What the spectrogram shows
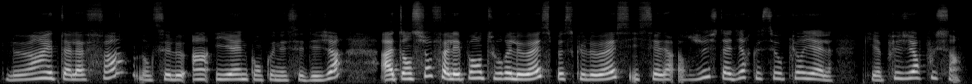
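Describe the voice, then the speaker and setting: A woman teacher giving a reading lesson to young children, spelling out letters slowly and checking in often. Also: on the high side, a little mellow, dry recording, clean studio sound.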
